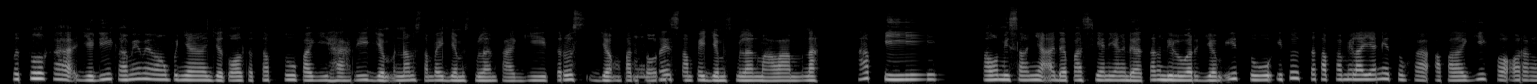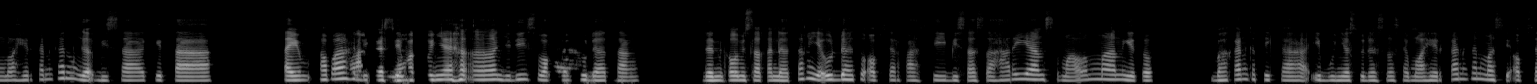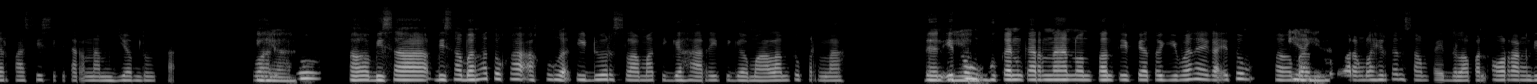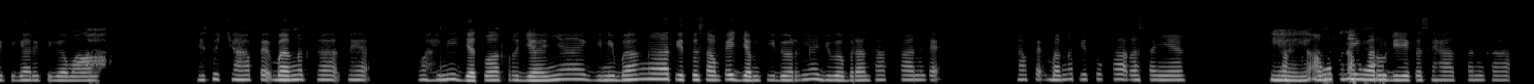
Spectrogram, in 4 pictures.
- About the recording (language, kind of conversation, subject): Indonesian, advice, Bagaimana cara mengatasi jam tidur yang berantakan karena kerja shift atau jadwal yang sering berubah-ubah?
- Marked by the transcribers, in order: tapping; in English: "time"; other background noise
